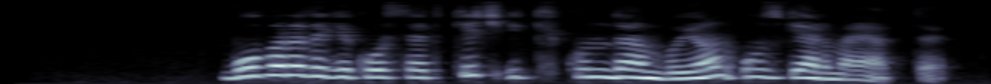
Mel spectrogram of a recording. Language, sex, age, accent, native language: Uzbek, female, 19-29, Jizzax, Uzbek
